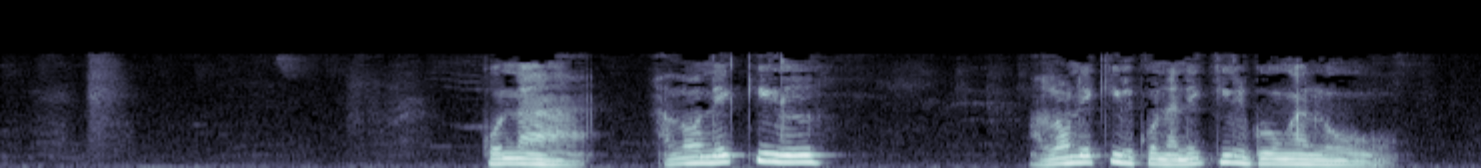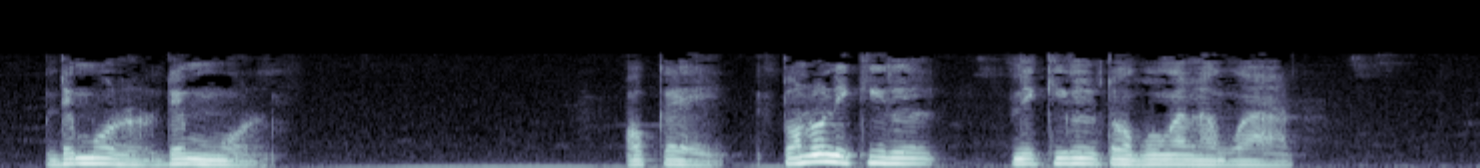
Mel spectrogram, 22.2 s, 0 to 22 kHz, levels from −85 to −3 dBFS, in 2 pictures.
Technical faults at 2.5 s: MP3 compression

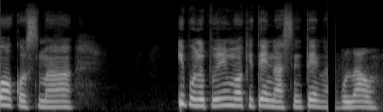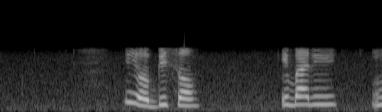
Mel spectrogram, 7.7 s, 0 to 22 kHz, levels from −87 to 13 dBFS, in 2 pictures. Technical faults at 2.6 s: none

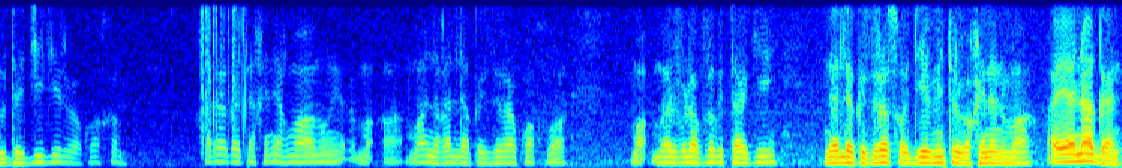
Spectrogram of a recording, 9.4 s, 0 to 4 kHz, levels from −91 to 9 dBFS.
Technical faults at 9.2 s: none

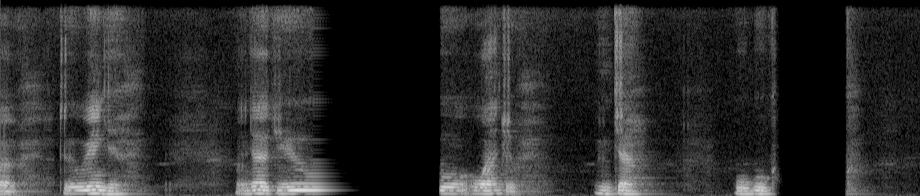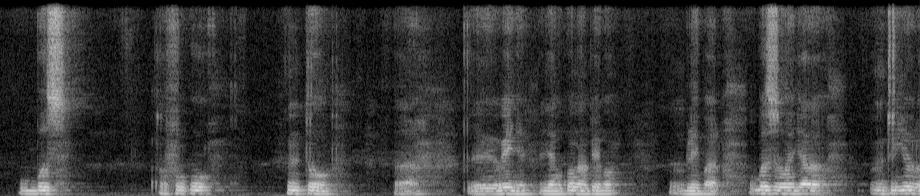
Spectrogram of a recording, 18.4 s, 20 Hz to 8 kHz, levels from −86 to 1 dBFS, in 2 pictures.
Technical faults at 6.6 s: channel delay (doubling)

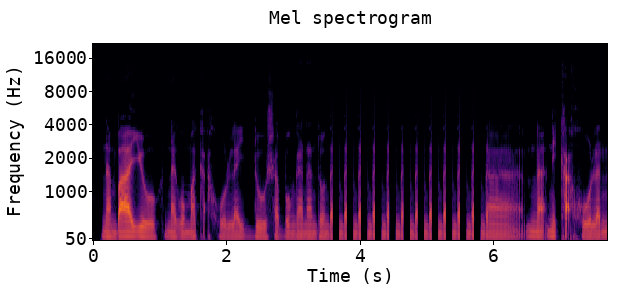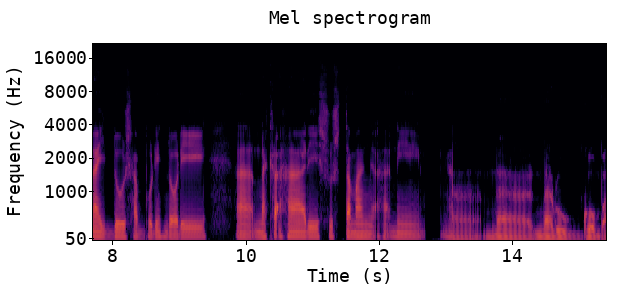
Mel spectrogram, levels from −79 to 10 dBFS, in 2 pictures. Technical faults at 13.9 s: section at the wrong speed

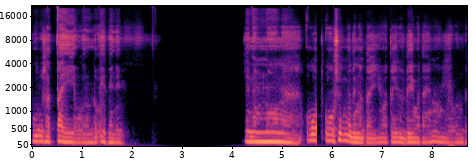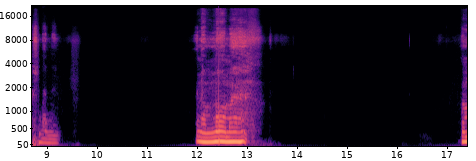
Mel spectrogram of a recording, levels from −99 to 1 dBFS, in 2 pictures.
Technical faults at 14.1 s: none

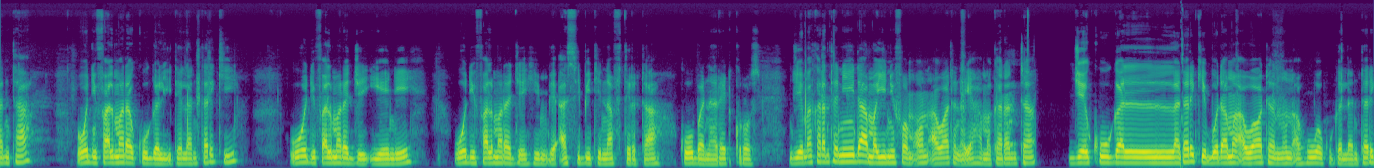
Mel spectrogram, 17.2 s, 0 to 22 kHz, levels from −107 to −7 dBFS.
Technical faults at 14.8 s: damaged data in a compressed stream

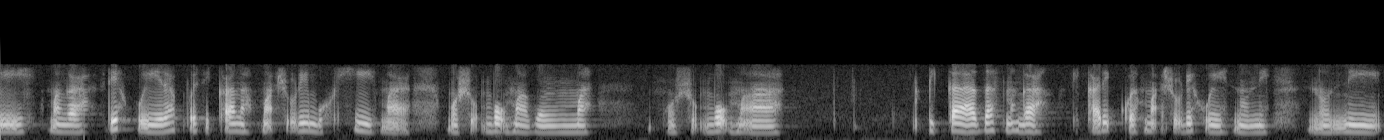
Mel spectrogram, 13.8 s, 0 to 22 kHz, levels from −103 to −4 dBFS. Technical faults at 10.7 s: none

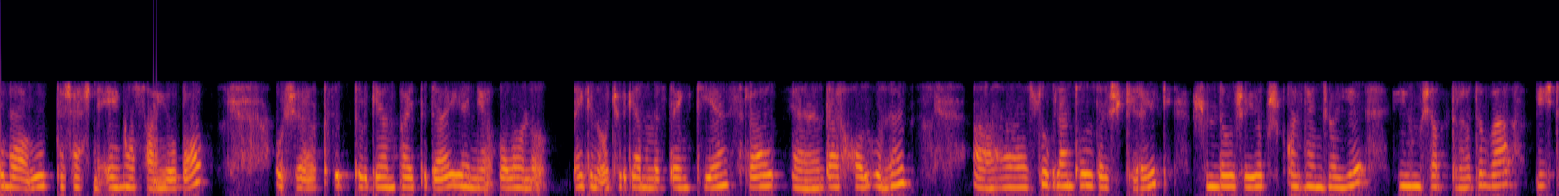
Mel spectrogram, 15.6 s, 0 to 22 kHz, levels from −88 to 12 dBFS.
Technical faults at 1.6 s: G.723.1 codec; chunks out of order

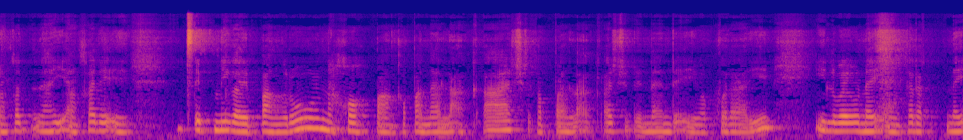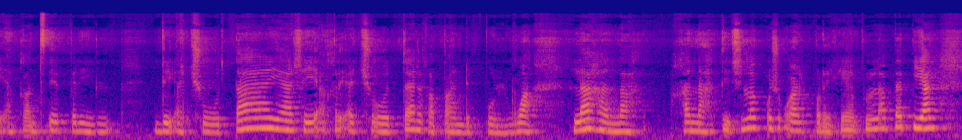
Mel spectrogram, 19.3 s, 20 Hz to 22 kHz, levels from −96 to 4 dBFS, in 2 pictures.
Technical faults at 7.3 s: low-delay AAC compression

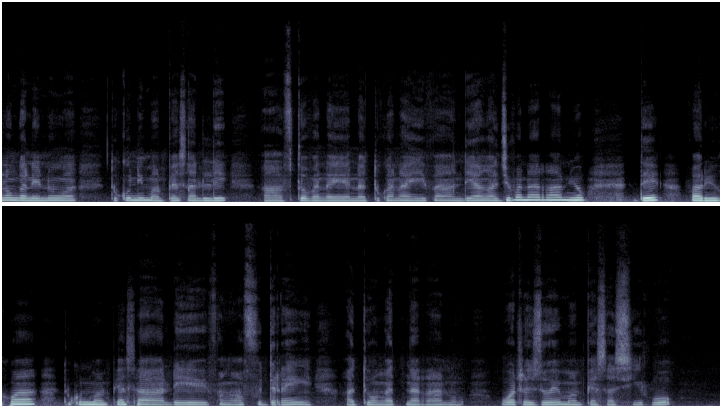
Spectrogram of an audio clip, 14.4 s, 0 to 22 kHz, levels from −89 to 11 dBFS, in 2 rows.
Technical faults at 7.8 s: de-emphasis applied wrongly

